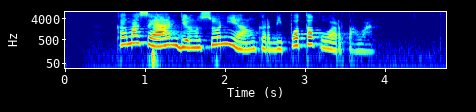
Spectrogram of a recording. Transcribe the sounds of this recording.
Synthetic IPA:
kamaseand͡ʒɨŋsunjaŋkɨrdipɔt̪ɔkəwart̪awan

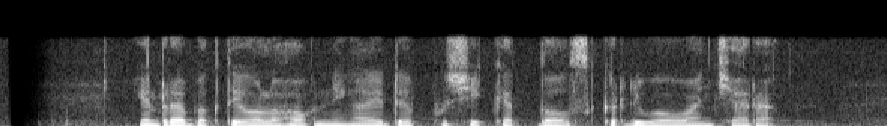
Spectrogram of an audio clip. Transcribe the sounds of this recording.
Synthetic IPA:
ʔinrabak̚t̪iɔlɔɦɔk̚niŋalidəpusikɛt̪̚dɔlskɨrdiwawaɲt͡ʃaɾa

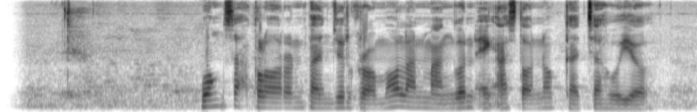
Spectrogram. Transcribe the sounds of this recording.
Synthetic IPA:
wɔŋsa̰ʔklɔɾɔnb̥ä̤ɲd͡ʒʊrkɾɔmɔlanmaŋɡʊnʔɪ̰ŋʔa̰st̪ɔnɔɡ̥ä̤d̥ʒ̥a̤ɦojɔ

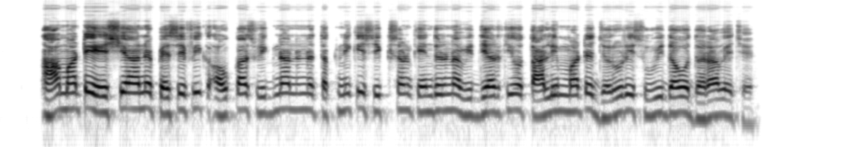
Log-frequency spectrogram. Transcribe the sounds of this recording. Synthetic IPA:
amaʈeeʃijaənepɛsifikəʋkaʃʋɪɡnanənet̪əknikiʃɪkʃəɳ̃kẽnd̪ɾənaʋɪd̪jaɾt̪ʰijot̪alimːaʈed͡ʒəɾuɾisuʋid̪ʱaod̪ʱəɾaʋet͡ʃʰe

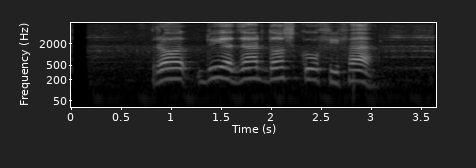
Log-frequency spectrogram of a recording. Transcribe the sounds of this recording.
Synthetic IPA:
rʌd̪ujɦʌd͡zard̪ʌskofʰipʰa

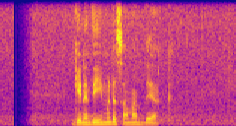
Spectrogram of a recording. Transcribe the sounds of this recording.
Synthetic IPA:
ɡenəd̪iːməʈəsamad̪ːejak

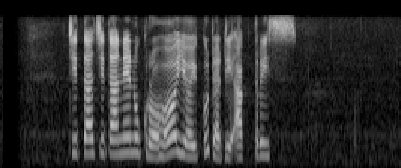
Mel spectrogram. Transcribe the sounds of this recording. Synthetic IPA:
t͡ʃit̪at͡ʃit̪anenuɡ̥ɾɔɦɔjɔikud̪̥ä̤d̪̥i̤ʔak̚t̪ɾɪs

